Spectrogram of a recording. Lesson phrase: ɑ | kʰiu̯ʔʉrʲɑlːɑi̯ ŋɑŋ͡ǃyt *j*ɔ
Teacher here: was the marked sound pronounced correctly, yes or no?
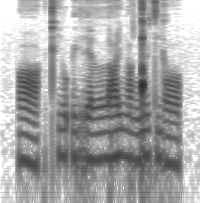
yes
